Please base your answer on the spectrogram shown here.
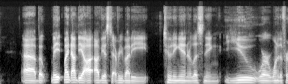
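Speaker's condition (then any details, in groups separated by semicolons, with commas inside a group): No condition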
